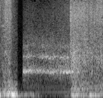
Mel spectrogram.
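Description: A taxi crash sound effect: a loud rush of noise gives way to a sustained, whining tyre skid, then a sudden bright burst of shattering glass, loud and alone without speech.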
